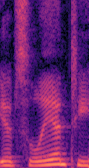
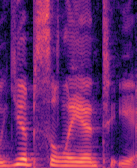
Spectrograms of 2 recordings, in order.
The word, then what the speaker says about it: Ypsilanti: But it has been said that Ypsilanti is the Brooklyn to Ann Arbor's Manhattan.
